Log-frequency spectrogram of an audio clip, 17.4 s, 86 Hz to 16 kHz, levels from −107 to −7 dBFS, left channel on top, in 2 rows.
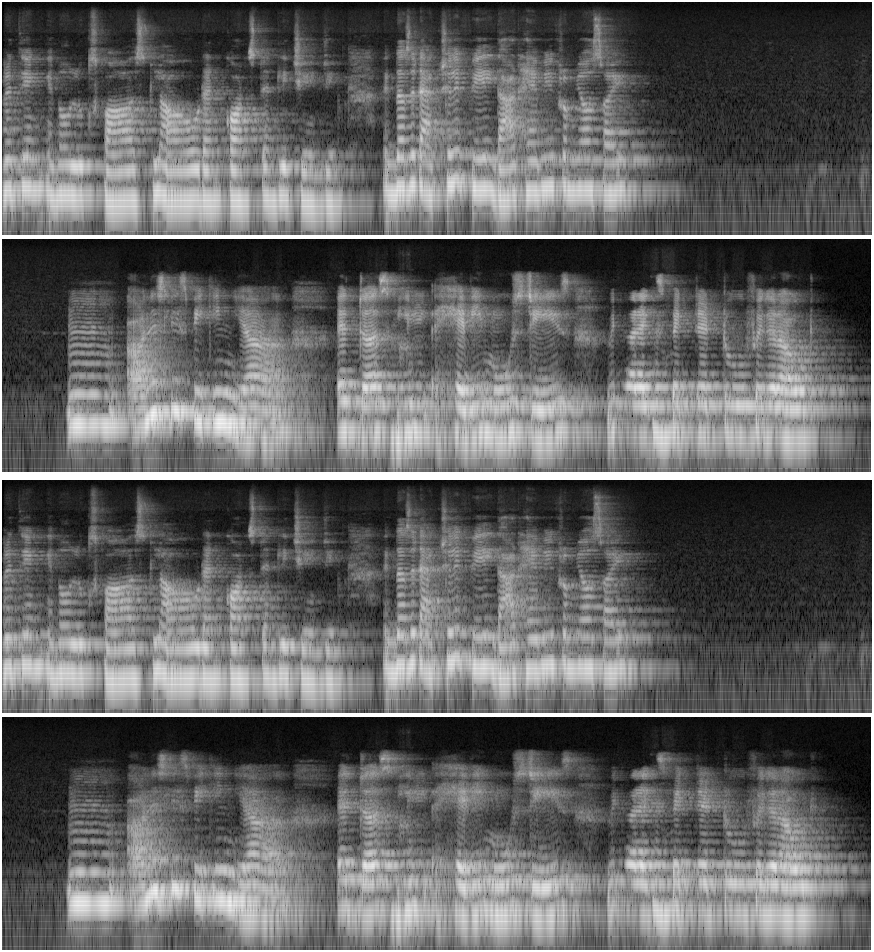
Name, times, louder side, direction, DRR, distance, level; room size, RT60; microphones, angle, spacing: voice 1, 0.0-6.3 12.6-12.9 15.2-15.5, left 1 dB, 10° left, 7 dB, 0.3 m, -30 dB
voice 2, 9.3-11.8 12.0-14.6 14.9-16.8, left 1 dB, 90° left, 5 dB, 1.1 m, -28 dB
11.5 x 4.6 x 7.0 m, 1.2 s
head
